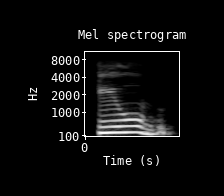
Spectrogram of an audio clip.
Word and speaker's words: tube: जैसे नेक्स्ट है TUBE, टी से बन गया टे और यू का उच्चारण यू रहेगा और बी से बै, ट्यूब।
